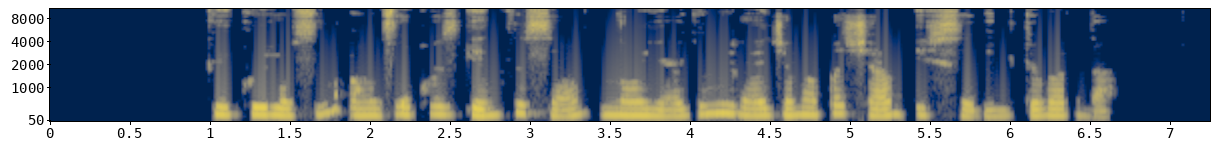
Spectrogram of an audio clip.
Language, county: Lithuanian, Šiauliai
